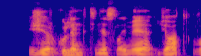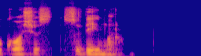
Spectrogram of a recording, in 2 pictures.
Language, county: Lithuanian, Kaunas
